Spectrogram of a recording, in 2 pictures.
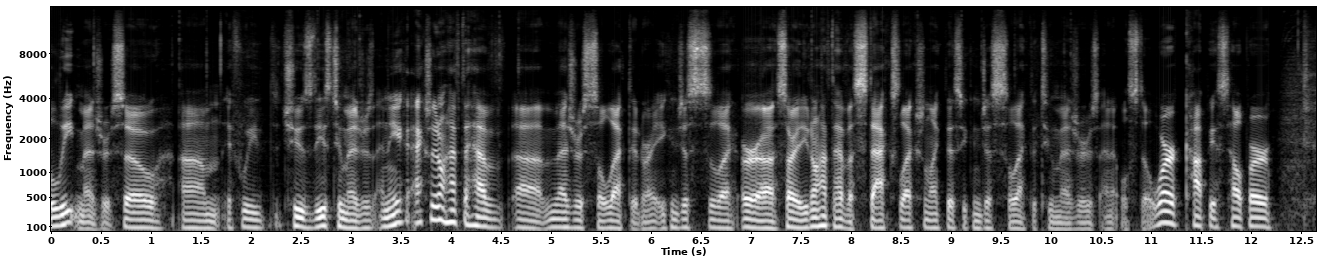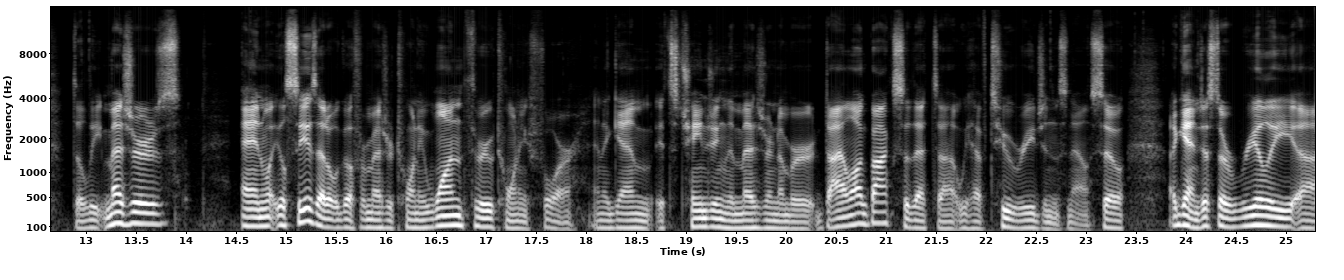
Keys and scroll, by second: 24.0 super+z.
